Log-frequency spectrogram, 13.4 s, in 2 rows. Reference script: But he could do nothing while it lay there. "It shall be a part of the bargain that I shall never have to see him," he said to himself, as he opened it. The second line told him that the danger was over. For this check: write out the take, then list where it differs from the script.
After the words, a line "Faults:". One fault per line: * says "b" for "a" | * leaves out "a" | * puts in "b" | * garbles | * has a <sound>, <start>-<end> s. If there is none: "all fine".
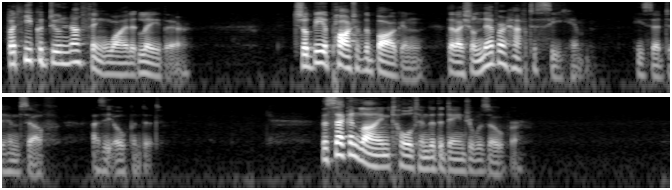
But he could do nothing while it lay there. "It shall be a part of the bargain that I shall never have to see him," he said to himself, as he opened it. The second line told him that the danger was over.
Faults:
all fine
